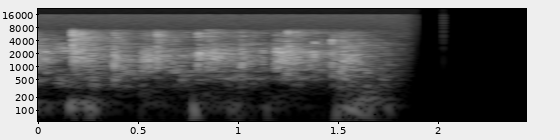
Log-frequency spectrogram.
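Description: Scattered applause from a small audience, many quick irregular claps, ending abruptly when the recording cuts off near the end.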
